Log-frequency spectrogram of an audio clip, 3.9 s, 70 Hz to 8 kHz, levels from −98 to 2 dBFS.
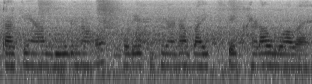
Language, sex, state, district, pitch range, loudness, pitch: Hindi, female, Rajasthan, Bikaner, 190-200 Hz, -17 LUFS, 195 Hz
